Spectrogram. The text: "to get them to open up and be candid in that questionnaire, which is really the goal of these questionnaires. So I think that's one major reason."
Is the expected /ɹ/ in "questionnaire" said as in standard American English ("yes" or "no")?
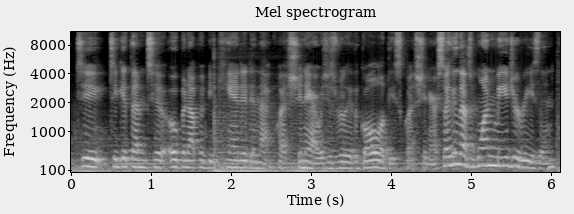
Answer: yes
